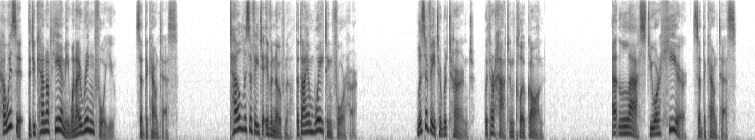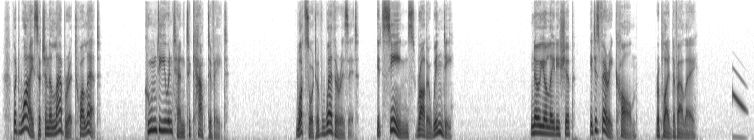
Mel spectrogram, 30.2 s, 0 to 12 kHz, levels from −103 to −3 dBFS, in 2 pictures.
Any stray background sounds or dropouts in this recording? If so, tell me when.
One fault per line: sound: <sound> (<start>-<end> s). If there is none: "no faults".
sound: chirp (29.8-30.1 s)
